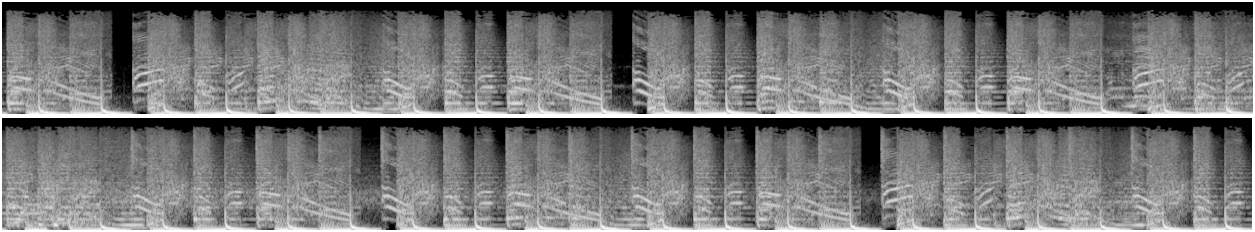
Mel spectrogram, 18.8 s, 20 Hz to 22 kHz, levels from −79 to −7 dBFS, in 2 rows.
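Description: No technical faults can be heard anywhere in the recording; the signal stays steady and intact throughout.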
